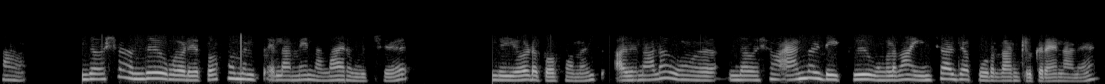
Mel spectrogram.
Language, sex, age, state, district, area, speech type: Tamil, female, 18-30, Tamil Nadu, Tiruvallur, urban, conversation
